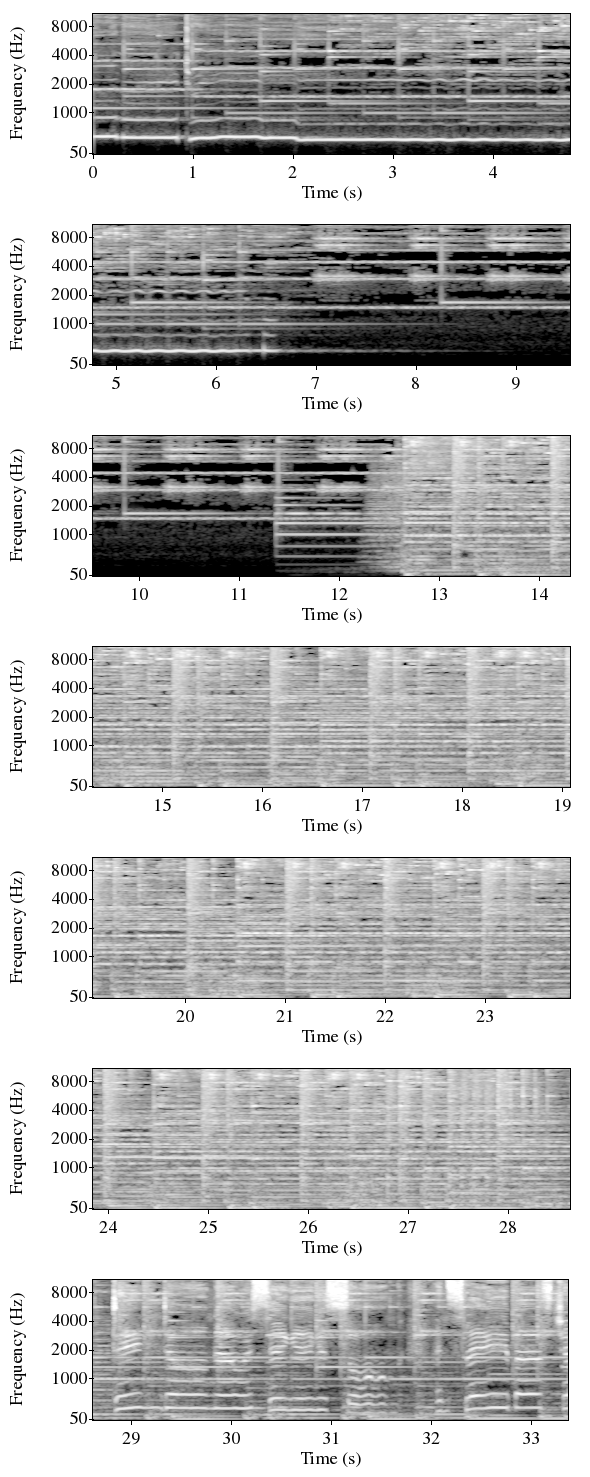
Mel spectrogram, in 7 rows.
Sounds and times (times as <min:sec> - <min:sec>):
Music: 0:00.0 - 0:33.3.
